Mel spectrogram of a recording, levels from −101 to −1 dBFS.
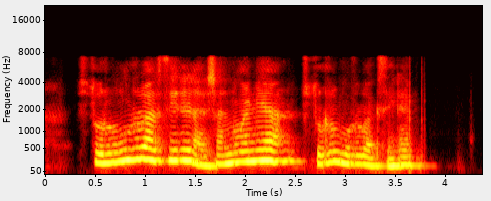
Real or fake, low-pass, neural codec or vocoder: fake; 7.2 kHz; codec, 16 kHz, 2 kbps, FreqCodec, smaller model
